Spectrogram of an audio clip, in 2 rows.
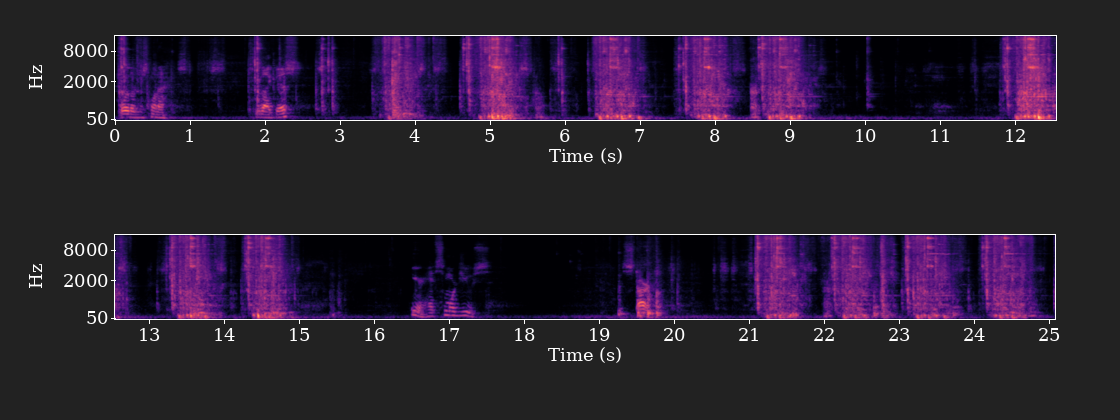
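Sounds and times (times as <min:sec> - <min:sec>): engine recoil cord pulls: 0:01.2 - 0:09.6, 0:11.6 - 0:15.6, 0:19.7 - 0:25.0.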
